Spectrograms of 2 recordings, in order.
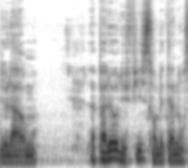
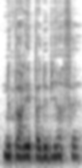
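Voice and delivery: higher and louder, NE pushed hard; heated protest, a touch louder; urgent protest; 9 semitones higher, 7 dB louder than usual. A narrator's reading. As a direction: cut her off with rising urgency. Louis protests, interrupting again.

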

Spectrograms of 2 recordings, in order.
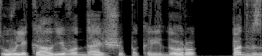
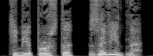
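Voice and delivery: put-on high, louder boyish retort; blurted out; 10 semitones higher, 5 dB louder than usual. A narrator's reading. Colin jumps to defend his idol against Malfoy, blurting. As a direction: blurt it out indignantly. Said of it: "выпалил Колин".

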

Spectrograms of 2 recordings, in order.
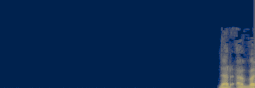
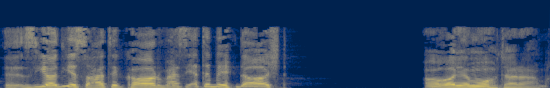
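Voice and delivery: high, loud official voice, hurriedly explaining; a bureaucrat covering his tracks; flustered official; 8 semitones higher, 4 dB louder than usual. Acted. Osman Bey backpedals to the merchants in a high, flustered official voice.

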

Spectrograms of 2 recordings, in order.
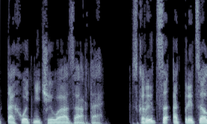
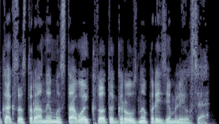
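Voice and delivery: plain reading voice

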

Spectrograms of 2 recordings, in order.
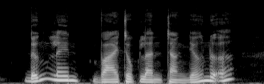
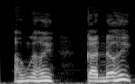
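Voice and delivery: mildly hoarse, higher-pitched cry out to family; hoarse calling; 4 semitones higher, 3 dB louder than usual. A narrator's reading. Thảo calls out to her father-in-law and child, hoarse calling. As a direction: call out higher, a touch hoarse. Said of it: "tiếng gọi khàn đặc của Thảo".

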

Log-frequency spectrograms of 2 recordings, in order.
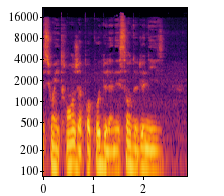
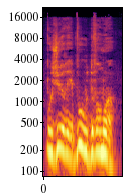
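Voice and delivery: loud, high scornful outburst; crushing contempt; 9 semitones higher, 9 dB louder than usual. A narrator's reading. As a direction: hurl it at him in outraged disdain. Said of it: "lancés avec un mépris si écrasant". (cri de mépris écrasant)

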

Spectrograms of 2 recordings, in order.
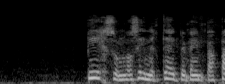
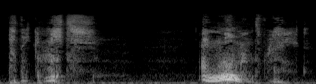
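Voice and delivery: gefluisterd dreigement; 3 semitones lower, slower than usual. Acted. Dreigende woorden tegen de koningin.

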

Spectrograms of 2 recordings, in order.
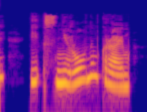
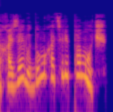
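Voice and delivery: usual speaking voice

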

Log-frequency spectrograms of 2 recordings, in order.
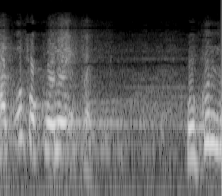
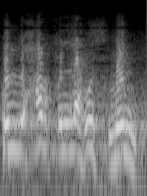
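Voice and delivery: usual speaking voice

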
